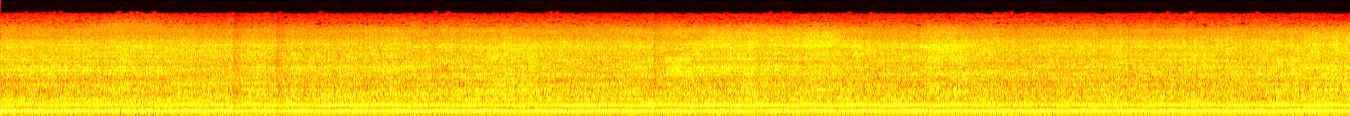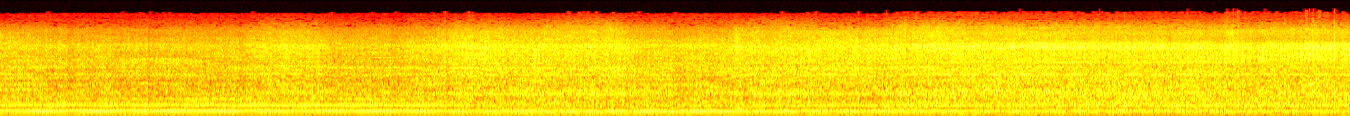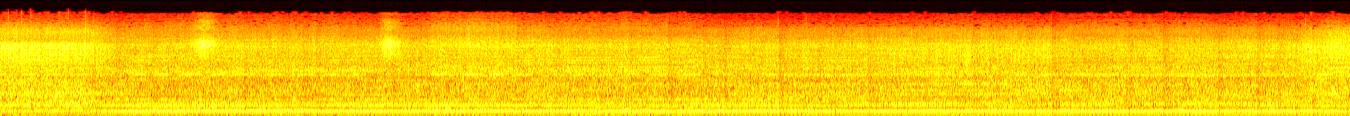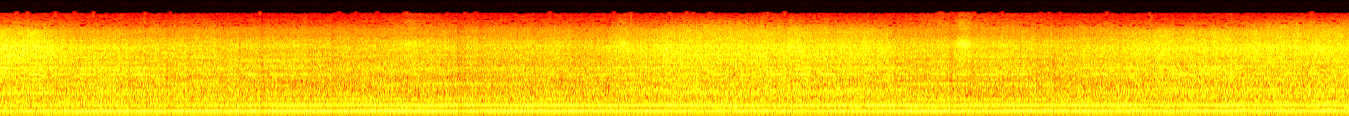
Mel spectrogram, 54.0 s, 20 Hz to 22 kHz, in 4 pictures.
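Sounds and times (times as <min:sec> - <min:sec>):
aircraft engine and propeller drone: 0:00.0 - 0:53.9
rushing air hiss: 0:17.6 - 0:35.0, 0:44.4 - 0:44.8, 0:46.4 - 0:51.0.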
